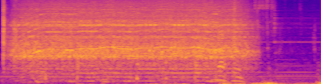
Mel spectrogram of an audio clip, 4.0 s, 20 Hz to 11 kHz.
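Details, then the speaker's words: Blown Mitsubishi Evo X during compression test, cranking with pedal floored: starter spins the engine fast and evenly with hardly any compression pulses, one cylinder reading about 20 psi and another zero, no clanks; the engine needs to come out. "we got about 20 psi there so that means your motor needs to come out"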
